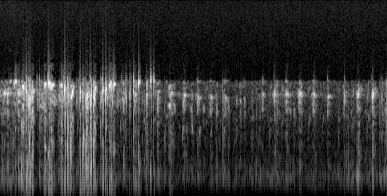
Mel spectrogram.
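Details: Barn owls at a nest cavity at Starr Ranch, California, female and male defending it vocally: loud, harsh, broadband bursts in the first two seconds, then a quicker run of short, clipped chittering notes that gradually fade.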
